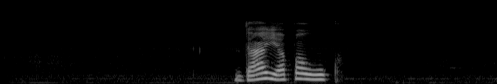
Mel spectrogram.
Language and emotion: Russian, neutral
